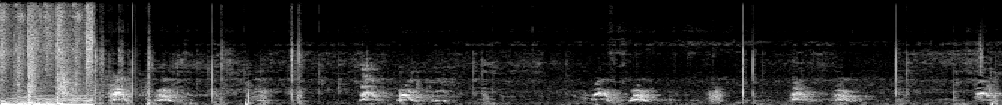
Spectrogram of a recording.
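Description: Electronic dance music with a heavy beat cuts off suddenly about a second in. After that, an animal calls in short pairs about every two seconds over faint scattered clicks.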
